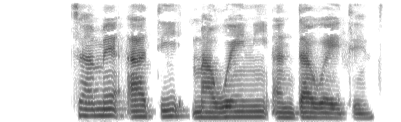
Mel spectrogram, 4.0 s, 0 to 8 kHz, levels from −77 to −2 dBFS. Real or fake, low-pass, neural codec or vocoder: real; 7.2 kHz; none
